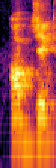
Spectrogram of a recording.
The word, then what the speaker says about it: object: class changes for example the spelling remains same when i pronounce object as verb i have to pronounce this word as object object and when the same spelling i pronounced it as a noun at a time i have to say this as object object remember when i say verb object and when i say noun object so this is convergent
